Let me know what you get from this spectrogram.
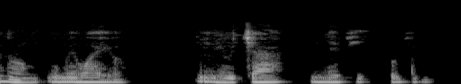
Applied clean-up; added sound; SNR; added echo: none; none; none; none.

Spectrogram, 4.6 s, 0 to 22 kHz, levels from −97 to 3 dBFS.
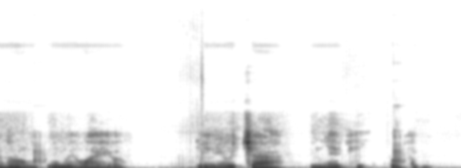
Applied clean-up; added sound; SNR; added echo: neural mask model DeepFilterNet 3.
